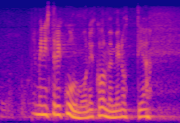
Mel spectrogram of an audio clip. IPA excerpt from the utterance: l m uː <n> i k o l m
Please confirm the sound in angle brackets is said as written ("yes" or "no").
yes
